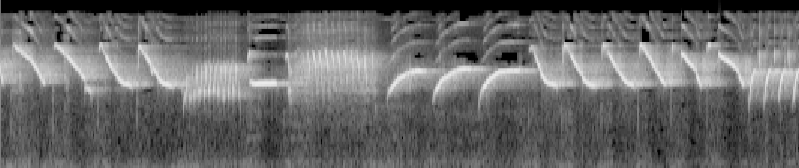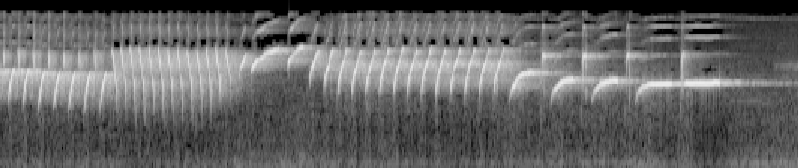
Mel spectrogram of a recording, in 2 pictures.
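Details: Canary song over about ten seconds: quick downward-slurred whistles, a buzzy burst, rising swoops, then long rolling trills of very rapid repeated notes ending on a sustained whistle.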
